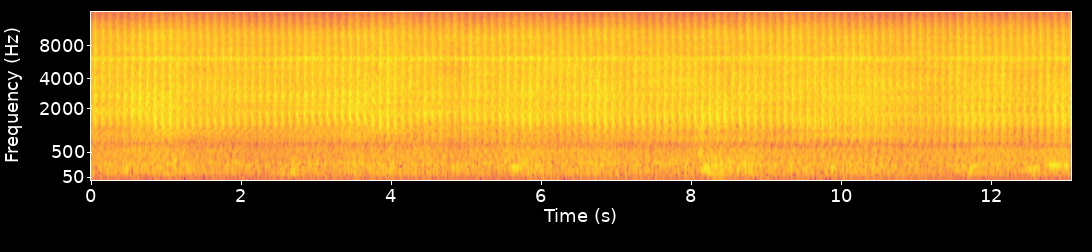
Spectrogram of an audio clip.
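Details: STORZ MASTERPULS extracorporeal shock wave therapy unit treating horse lameness: rapid, very regular sharp clicking pulses, about 200 a minute.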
